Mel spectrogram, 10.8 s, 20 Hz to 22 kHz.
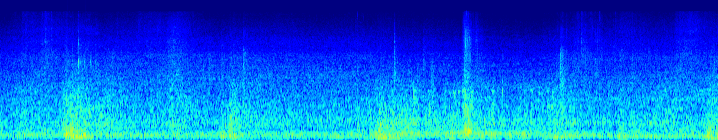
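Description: Aboard an IMOCA 60 racing yacht in heavy weather: a steady rush of wind and water, broken by sudden thuds and splashes as the hull slams into waves, loudest about a second in and again about seven seconds in. A low steady hum runs underneath.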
